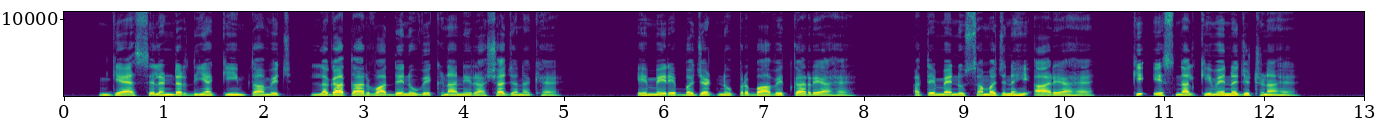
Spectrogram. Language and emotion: Punjabi, sad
